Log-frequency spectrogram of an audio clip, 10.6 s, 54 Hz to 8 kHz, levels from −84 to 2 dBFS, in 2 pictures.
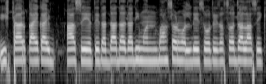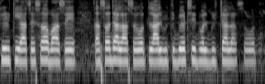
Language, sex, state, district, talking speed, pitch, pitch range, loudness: Halbi, female, Chhattisgarh, Bastar, 145 wpm, 215 Hz, 210-220 Hz, -19 LUFS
